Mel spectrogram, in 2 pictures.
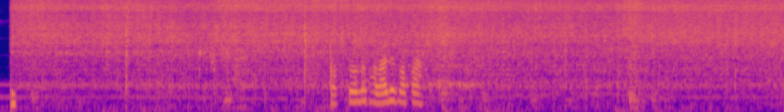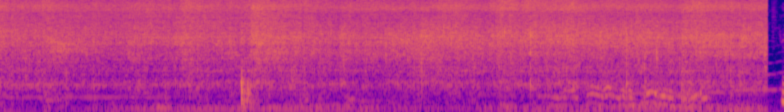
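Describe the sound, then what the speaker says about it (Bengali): Fish and potato curry with thin gravy simmering in a pan, a soft, steady sizzle and hiss under occasional faint voices and a few clinks. "ঝোলও দিয়ে দিয়েছি আস্তে আস্তে ফুটছে"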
